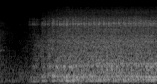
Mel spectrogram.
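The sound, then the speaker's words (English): A power saw whirs up to speed and cuts steadily through wood, a continuous mechanical buzz with a high whine that holds for over a second with no talking. The wood is being sawn to build a homemade air car. “It seemed safest to let my dad handle all the sawing.”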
